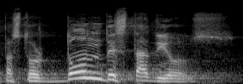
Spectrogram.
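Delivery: imitating a desperate churchgoer; desperate woman pleading. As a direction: beg like a woman who feels forgotten by God. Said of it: "una señora desesperada me decía".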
